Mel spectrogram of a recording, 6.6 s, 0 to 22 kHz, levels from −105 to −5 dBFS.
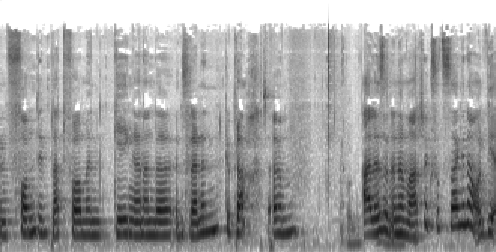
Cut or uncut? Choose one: cut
